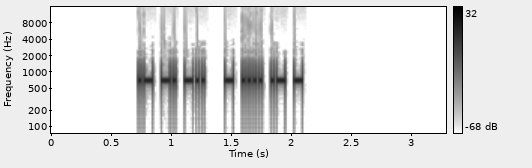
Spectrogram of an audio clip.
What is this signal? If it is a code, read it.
Morse code, heard as a keyed tone, about 50 wpm, 700 Hz. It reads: AND THAT
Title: Sets of 2 Words 50wpm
